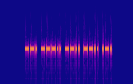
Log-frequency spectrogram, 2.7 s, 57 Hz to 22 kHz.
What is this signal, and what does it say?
Morse code, heard as a keyed tone, about 43 wpm, 700 Hz. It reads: G8ZZR
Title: DXCC-100 Call Signs - 5 Characters - Repeated 3x - 45wpm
